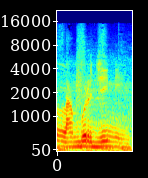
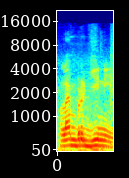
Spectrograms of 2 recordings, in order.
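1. Konsonan di tengah itu bunyi j. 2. Konsonan di tengah itu g keras. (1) "pakai huruf J" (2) "tetap pakai huruf G"

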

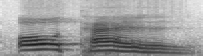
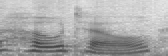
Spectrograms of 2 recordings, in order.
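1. 这个词以元音开头，h 不发音。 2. 这个词开头有清晰的 h 音。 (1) "H 没有发音" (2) "不是hotel"

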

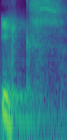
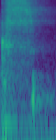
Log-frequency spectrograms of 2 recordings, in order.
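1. La lettera si pronuncia 'iks'. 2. La lettera si pronuncia 'eks'. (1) "che sarebbe X" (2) "ma la pronuncia è X"

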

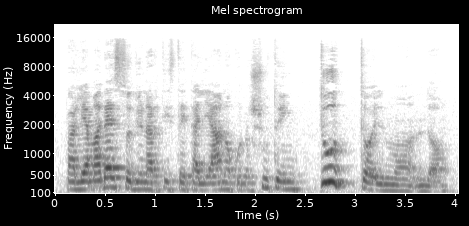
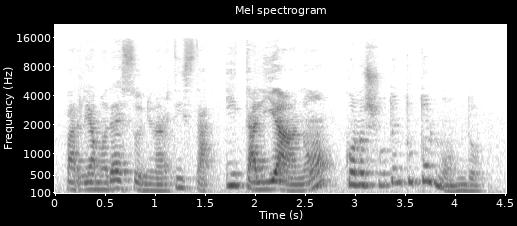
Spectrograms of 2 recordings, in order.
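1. La parola "tutto" è enfatizzata e spicca. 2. La parola "italiano" è enfatizzata e rallentata. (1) "vogliamo dire che il mondo è proprio tutto" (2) "rallento quando dico italiano? Enfatizzo e rallento, ma il resto è veloce"

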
